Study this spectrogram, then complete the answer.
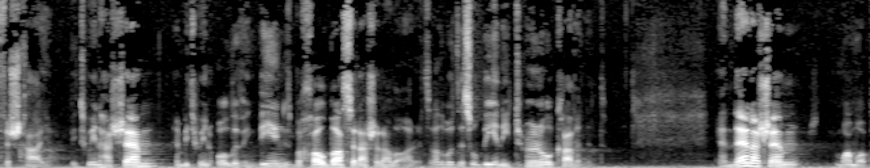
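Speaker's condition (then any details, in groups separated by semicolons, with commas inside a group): No condition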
